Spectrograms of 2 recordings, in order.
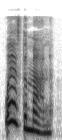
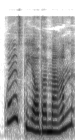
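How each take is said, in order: First: Put-on high child voice, louder, demanding; a small girl pressing for an answer; insistent little girl. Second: Put-on little girl asking. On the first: Girl asking Luca again, louder and firm. Girl repeats her question. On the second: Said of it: "she asked". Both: A narrator's reading.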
